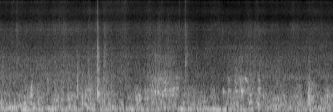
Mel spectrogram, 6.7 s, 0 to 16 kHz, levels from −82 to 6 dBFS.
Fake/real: fake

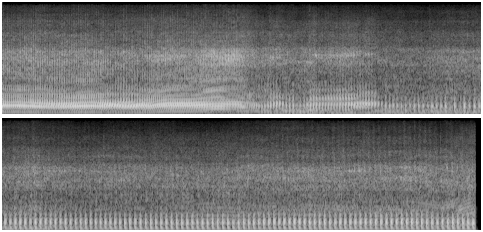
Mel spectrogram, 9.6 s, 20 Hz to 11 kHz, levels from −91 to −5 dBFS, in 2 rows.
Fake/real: fake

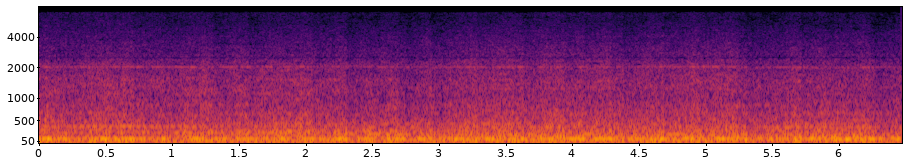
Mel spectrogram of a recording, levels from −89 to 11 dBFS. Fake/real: real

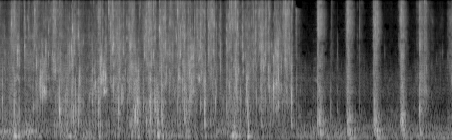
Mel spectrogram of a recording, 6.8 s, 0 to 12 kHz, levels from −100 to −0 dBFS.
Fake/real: fake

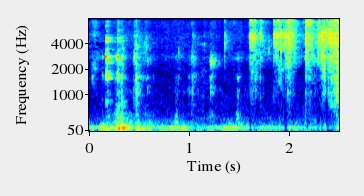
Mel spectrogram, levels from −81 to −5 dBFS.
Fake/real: real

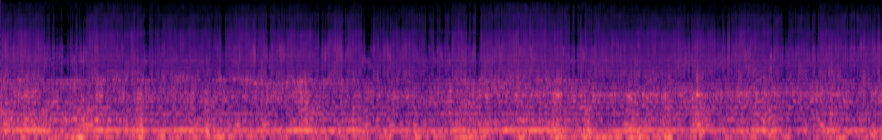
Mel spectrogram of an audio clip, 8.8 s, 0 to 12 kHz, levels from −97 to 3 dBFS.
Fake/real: fake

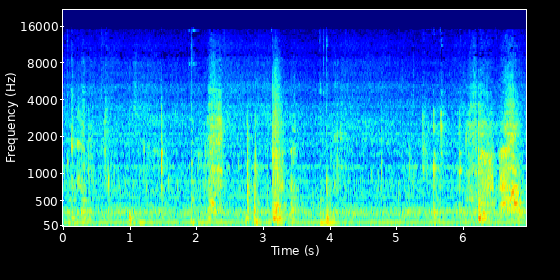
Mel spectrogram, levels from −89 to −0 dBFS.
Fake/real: real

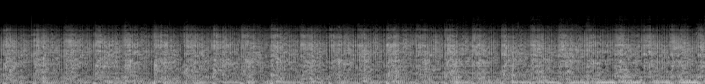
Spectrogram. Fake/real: fake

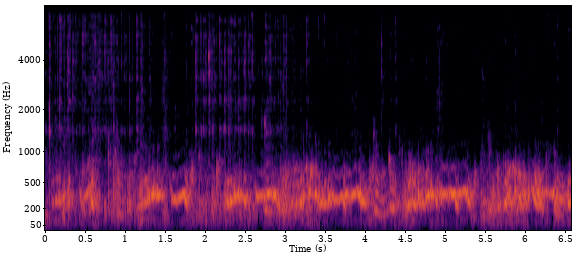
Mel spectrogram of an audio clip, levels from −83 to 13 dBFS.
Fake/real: fake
